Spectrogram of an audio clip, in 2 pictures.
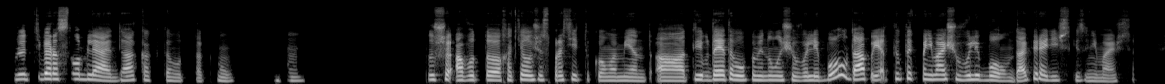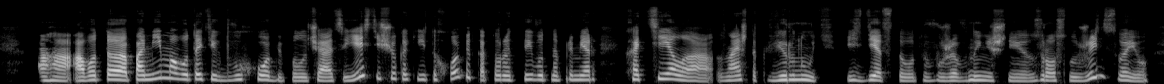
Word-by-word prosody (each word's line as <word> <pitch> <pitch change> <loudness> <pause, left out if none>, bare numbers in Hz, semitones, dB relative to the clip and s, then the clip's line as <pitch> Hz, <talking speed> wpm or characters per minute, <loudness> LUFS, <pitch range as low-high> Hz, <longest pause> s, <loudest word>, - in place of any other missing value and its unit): Ну, 235 - 0
это 240 - +1
тебя 255 +1 +5
расслабляет, 230 -8 +2
да, 190 +3 0
как-то 195 -3 -9
вот 155 - -10
так, 150 - -12
ну. 165 -1 -8 0.5
Мгм. 175 0 -10 1.2
Слушай, 220 0 +1
а 195 - +6
вот, 205 +1 -2
э, 195 -1 +5
хотела 205 +3 0
еще 210 0 -1
спросить 205 +1 -3
такой 180 - -6
момент: 175 -2 -3
а 170 -1 +3
ты, 220 - +1
п 195 - -7
до 220 - +5
этого 215 0 +6
упомянула 200 -1 0
еще 195 -1 -1
волейбол, 190 - +1
да, 230 +2 +8
п 245 - -4
Я, 205 - +3
ты, 255 - -6
так 270 0 -3
понимаю, 225 -1 +3
еще 235 - 0
волейболом, 200 -6 0
да, 160 +2 +3
периодически 195 -6 -1
занимаешься? 155 -3 -8 0.7
Ага, 185 -2 +2
а 180 - +7
вот, 210 +2 0
э, 215 -3 +9
помимо 265 +6 +4
вот 235 -1 -1
этих 225 -4 0
2 210 +5 -6
хобби, 210 -8 -2
получается, 170 0 -2
есть 370 - +1
еще 270 0 -3
какие-то 230 -2 -7
хобби, 285 +9 -3
которые 210 -9 -4
ты 230 0 -3
вот, 210 -1 -4
например, 210 +2 -2 0.3
хотела, 225 - 0
знаешь, 190 +5 -2
так 190 - -12
вернуть 205 0 -1
из 195 -2 -7
детства 185 -1 0
вот 160 0 -9
в, 175 +1 -12
уже 170 +1 -3
в 165 +5 -10
нынешнюю 175 -5 -3
взрослую 180 -2 -5
жизнь 310 - -1
свою, 195 - -5
200 Hz, 180 wpm, -21 LUFS, 175-225 Hz, 1.2 s, э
